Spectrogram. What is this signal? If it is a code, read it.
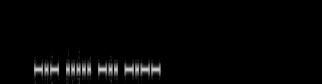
Morse code, heard as a keyed tone, about 46 wpm, 700 Hz. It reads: K5DY
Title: USA Call Signs - 4 Characters - Repeated 3x - 45wpm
